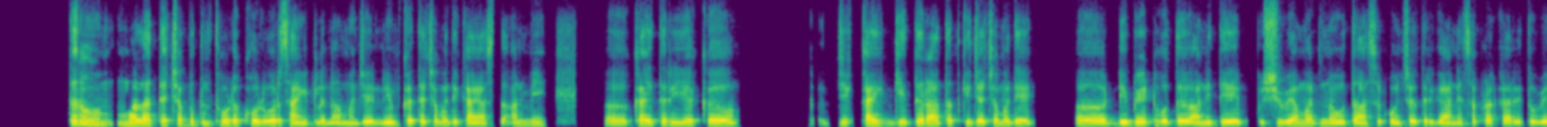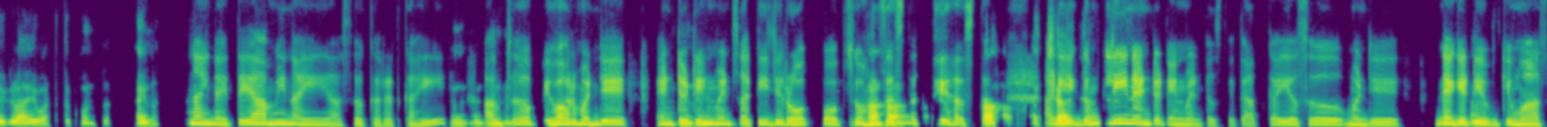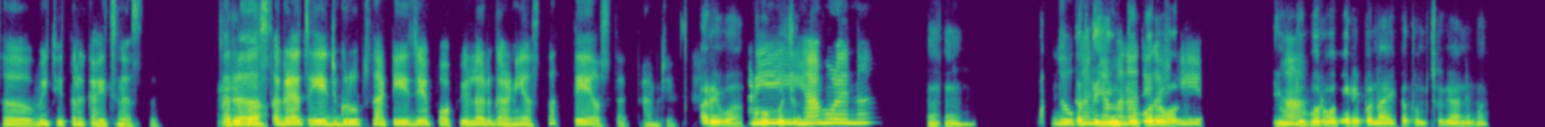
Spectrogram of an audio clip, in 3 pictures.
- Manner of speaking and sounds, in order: other background noise; in English: "डिबेट"; laughing while speaking: "आमचं प्युअर म्हणजे एंटरटेनमेंटसाठी जे … क्लीन एंटरटेनमेंट असते"; in English: "प्युअर"; tapping; in English: "एंटरटेनमेंटसाठी"; in English: "रॉक-पॉप सॉंग्स"; in English: "क्लीन एंटरटेनमेंट"; in English: "एज ग्रुपसाठी"; in English: "पॉप्युलर"
- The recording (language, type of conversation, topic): Marathi, podcast, लोक तुमच्या कामावरून तुमच्याबद्दल काय समजतात?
